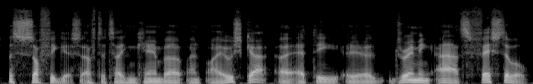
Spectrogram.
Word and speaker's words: ayahuasca: Antonovich died from a ruptured esophagus after taking Kambo and ayahuasca. How do you pronounce it, Joel?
